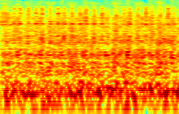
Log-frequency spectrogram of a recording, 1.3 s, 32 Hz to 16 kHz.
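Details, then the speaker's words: 2007 Toyota Tundra 5.7L V8 3UR-FE, 205,000 miles, cold start: fast metallic ticking and rattle over the idle from bank 1 only, said to fade once warm; failed hydraulic tensioner suspected, unconfirmed. "side of engine is making this noise listen to it it will apparently disappear after a while"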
